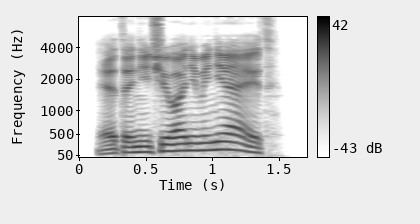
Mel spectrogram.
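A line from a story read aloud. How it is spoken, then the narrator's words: Shouting from above battlefield. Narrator (Russian): крикнул я ему в ответ, сидя на спине Гаврюши, который завис над полем боя в нескольких метрах от земли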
